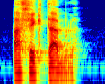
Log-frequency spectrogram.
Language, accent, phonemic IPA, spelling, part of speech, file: French, France, /a.fɛk.tabl/, affectable, adjective, LL-Q150 (fra)-affectable.wav
- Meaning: affectable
